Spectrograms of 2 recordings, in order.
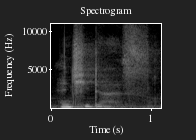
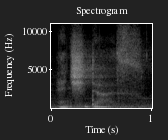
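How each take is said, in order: First: Said in the usual way. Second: A hushed, breathy revelation; whispered. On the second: Shown as a demonstration. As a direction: whisper it in awe.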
